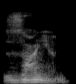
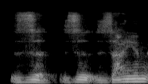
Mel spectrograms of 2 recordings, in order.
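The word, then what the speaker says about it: זין: Next, we have Zion. Zion as in zebra. All right, so here it is. You'll notice the difference between Vav and Zion is that Zion has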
